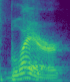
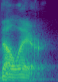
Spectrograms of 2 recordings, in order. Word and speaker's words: Bel Air: Just like if you're south of the line, it's Blair, not Bel Air.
